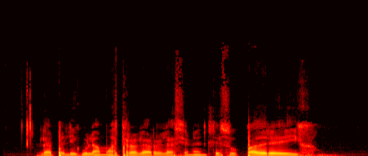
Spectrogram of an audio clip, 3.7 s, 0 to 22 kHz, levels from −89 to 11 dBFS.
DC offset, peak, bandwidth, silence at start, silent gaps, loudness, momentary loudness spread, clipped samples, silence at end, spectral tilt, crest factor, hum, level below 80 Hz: under 0.1%; -8 dBFS; 12 kHz; 0.35 s; none; -30 LUFS; 12 LU; under 0.1%; 0.45 s; -7.5 dB/octave; 22 dB; none; -52 dBFS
